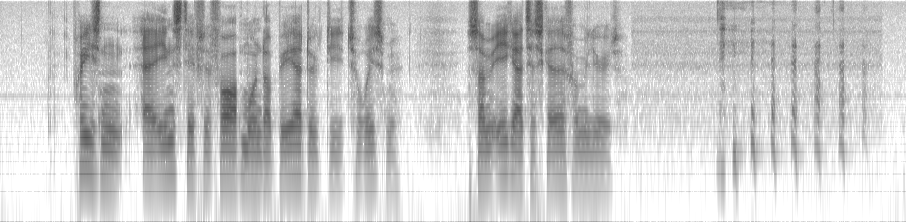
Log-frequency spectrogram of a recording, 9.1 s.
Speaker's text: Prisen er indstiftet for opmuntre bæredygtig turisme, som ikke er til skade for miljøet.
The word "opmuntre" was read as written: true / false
true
